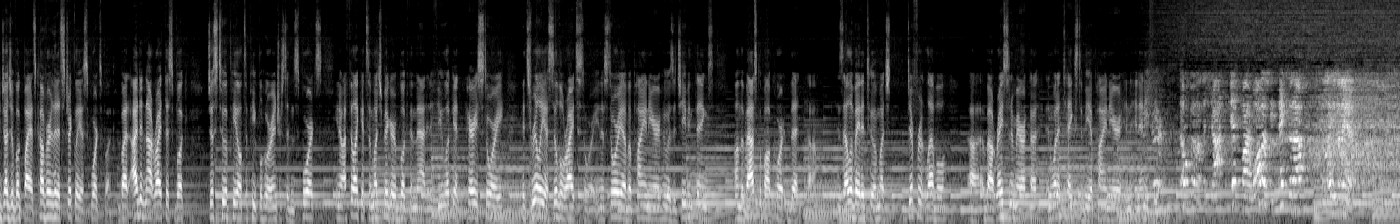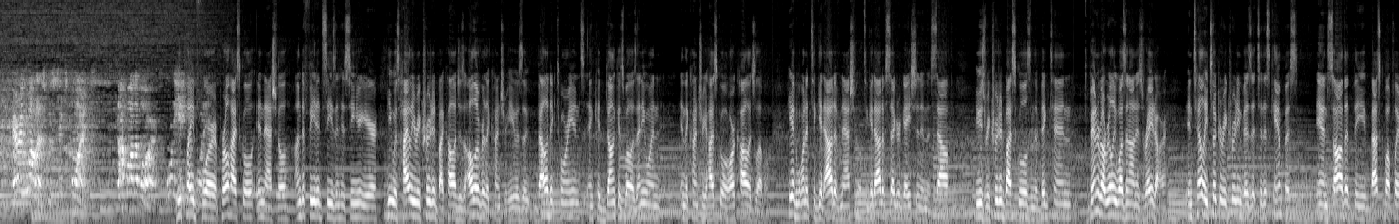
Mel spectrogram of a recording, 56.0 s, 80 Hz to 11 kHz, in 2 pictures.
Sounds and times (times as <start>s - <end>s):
Speech: 0.0s - 27.2s, 28.2s - 55.9s
Music: 0.0s - 55.9s.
